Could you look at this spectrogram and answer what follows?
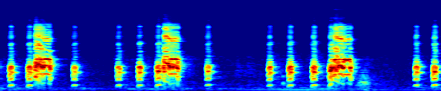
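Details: Egg-laying hen gives clipped clucks in small bursts, each run ending in a harsh drawn-out squawk, with short pauses between groups; background otherwise quiet.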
